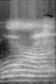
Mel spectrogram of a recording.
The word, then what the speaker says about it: Mora: If anybody is listening and they want to find the Steve Mora Marco conspiracy, my name is spelled Mora, M-O-R-A, and then Marco, M-A-R-C-O.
